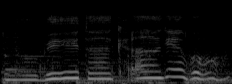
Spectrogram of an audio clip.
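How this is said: The voice is relaxed and sighed out.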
